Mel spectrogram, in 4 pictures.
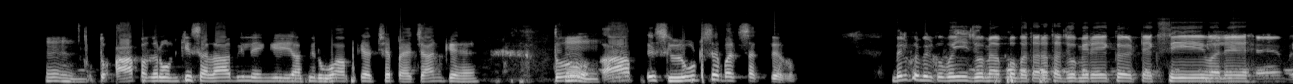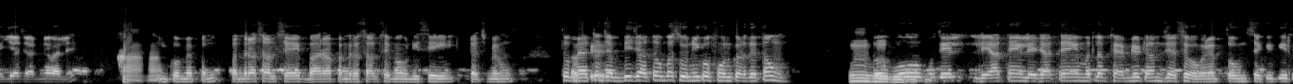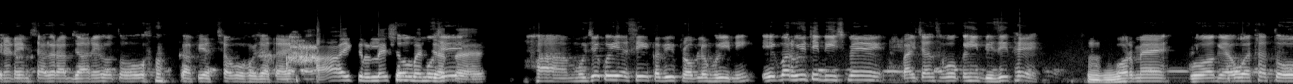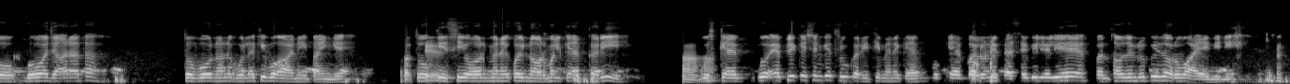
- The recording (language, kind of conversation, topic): Hindi, unstructured, गर्मी की छुट्टियाँ बिताने के लिए आप पहाड़ों को पसंद करते हैं या समुद्र तट को?
- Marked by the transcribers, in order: static; distorted speech; other background noise; other noise; in English: "ओके"; in English: "टच"; in English: "फैमिली टर्म्स"; in English: "टाइम"; chuckle; in English: "रिलेशन"; in English: "प्रॉब्लम"; in English: "बाय चाँस"; in English: "बिज़ी"; in English: "ओके"; in English: "नॉर्मल कैब"; in English: "कैब"; in English: "एप्लीकेशन"; in English: "थ्रू"; in English: "कैब"; in English: "कैब"; in English: "ओके"; in English: "वन थाउजेंड रुपीस"; chuckle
